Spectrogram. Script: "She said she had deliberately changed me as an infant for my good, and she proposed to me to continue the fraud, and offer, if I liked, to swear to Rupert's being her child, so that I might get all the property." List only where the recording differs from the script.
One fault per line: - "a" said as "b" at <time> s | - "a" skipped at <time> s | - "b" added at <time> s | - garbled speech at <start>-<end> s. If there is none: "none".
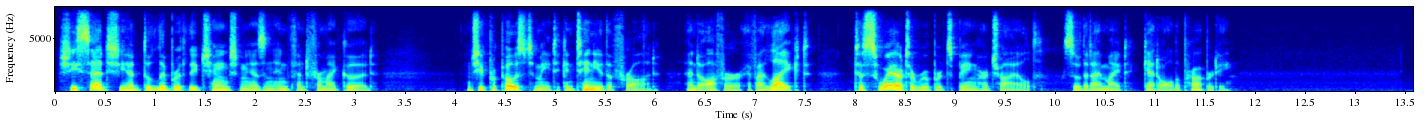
none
